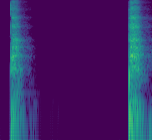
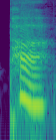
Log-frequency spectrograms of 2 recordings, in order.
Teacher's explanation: P is a voiceless sound. There's only air that comes out, and it sounds like a quick little pop.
